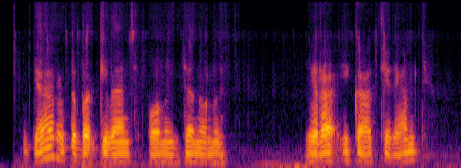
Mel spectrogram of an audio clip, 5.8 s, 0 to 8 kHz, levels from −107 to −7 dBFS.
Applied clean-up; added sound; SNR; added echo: neural mask model DeepFilterNet 3.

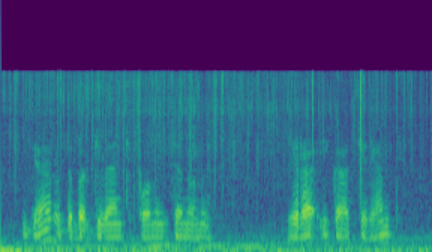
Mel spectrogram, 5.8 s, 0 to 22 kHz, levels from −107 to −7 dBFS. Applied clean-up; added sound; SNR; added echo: none; Fire; 4 dB; none.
